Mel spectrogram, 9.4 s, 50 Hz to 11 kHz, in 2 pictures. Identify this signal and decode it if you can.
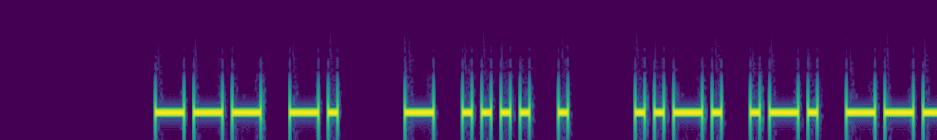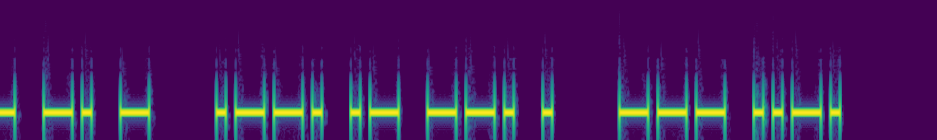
Morse code, heard as a keyed tone, about 25 wpm, 700 Hz. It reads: ON THE FRONT PAGE OF
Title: Sets of 5 Words Encore 25wpm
